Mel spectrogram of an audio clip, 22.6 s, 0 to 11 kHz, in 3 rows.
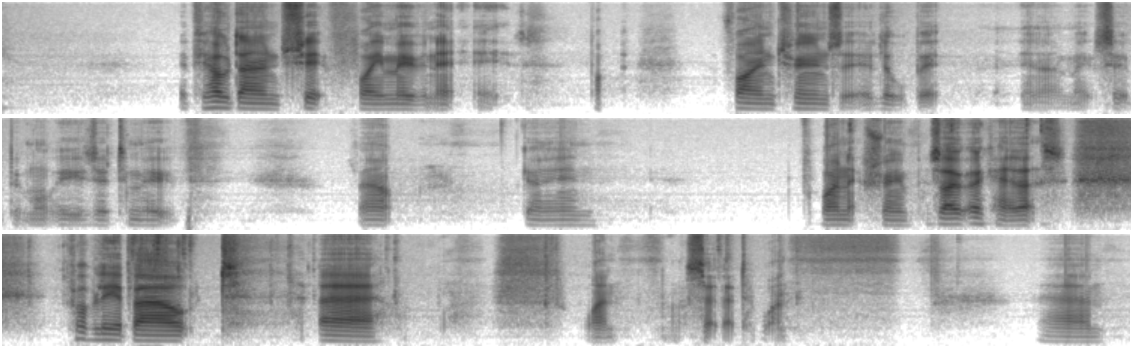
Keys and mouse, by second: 13.7-16.0 drag, 16.0 Left, 16.2 Left, 21.4 click.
